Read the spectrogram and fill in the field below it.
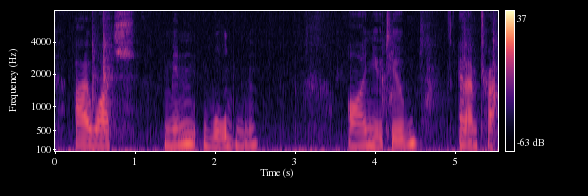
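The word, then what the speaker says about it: Mijn Wolden: if I remember correctly the way you pronounce her YouTube name is min Walen and anyway I will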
